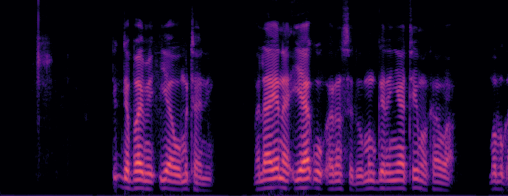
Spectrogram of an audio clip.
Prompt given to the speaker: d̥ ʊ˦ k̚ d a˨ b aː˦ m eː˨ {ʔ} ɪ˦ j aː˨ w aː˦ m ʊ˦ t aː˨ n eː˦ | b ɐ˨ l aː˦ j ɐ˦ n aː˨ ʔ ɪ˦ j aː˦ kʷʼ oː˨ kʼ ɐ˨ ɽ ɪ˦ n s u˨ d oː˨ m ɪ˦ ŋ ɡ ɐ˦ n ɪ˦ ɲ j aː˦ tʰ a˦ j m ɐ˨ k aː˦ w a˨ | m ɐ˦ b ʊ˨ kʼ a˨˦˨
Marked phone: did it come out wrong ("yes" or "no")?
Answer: no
